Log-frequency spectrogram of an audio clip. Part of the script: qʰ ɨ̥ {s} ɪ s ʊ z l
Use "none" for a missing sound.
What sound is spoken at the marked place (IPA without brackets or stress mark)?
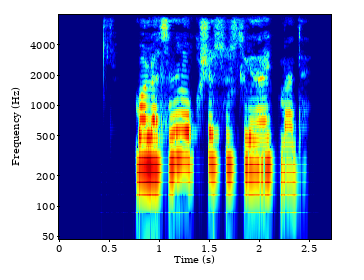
ʃ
